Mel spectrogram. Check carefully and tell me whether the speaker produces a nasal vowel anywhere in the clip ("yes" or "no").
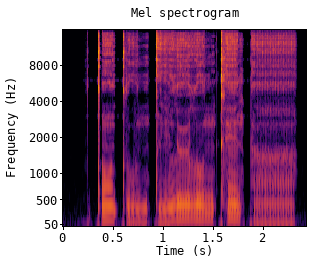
yes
